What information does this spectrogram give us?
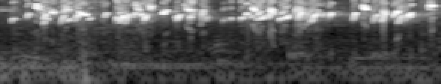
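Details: Twittering of a female European goldfinch, given to stimulate the male, in bitbita and sitsita style. Quick bright chirps and liquid trills tumble over each other in close bursts. A soft low hum runs in the background.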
